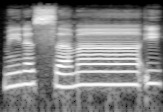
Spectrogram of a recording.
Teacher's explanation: اس حمزہ کی جو آواز ہے اس کو آپ نے عین کے ساتھ نہیں پڑھنا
